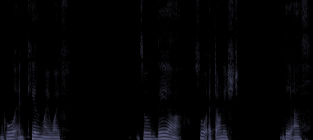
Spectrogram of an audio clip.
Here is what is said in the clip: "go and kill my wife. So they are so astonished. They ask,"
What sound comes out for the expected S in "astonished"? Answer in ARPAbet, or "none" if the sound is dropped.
none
